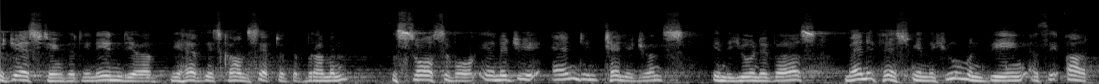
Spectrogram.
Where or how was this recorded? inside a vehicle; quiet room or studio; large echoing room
large echoing room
